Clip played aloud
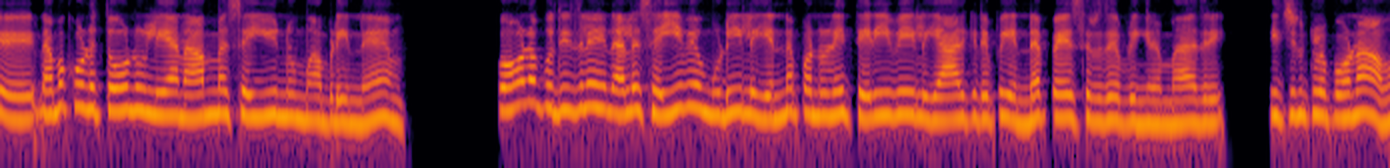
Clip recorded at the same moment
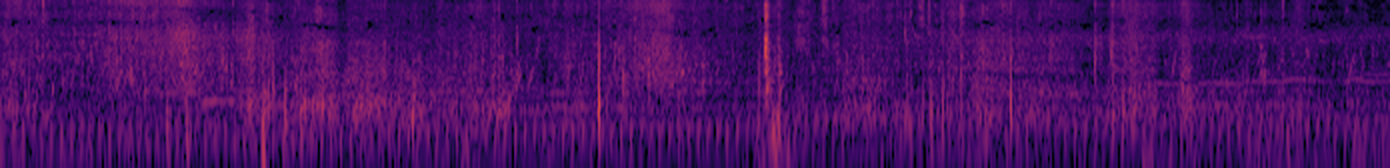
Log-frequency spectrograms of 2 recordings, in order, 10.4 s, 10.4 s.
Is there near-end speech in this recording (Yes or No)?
No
